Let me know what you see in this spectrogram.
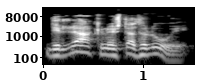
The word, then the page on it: dirra: dialettale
